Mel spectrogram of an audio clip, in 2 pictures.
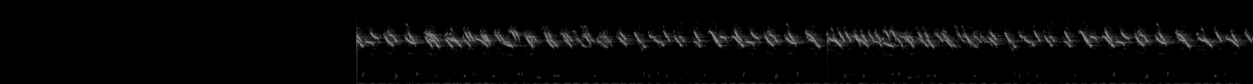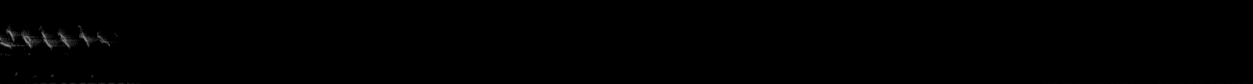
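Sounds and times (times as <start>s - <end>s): small bird chirping rapidly: 3.6s - 13.7s.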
